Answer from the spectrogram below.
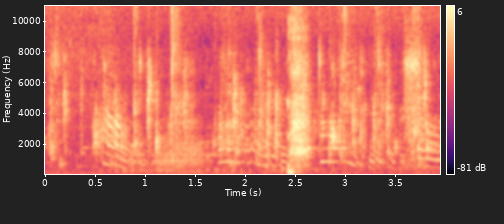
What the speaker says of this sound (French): Le bruit, c'est mon chien qui boit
